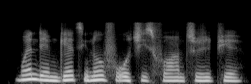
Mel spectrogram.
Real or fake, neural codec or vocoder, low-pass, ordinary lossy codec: fake; codec, 16 kHz, about 1 kbps, DyCAST, with the encoder's durations; 7.2 kHz; none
